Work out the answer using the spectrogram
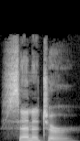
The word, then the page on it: senator: sénətə r; セネタァ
